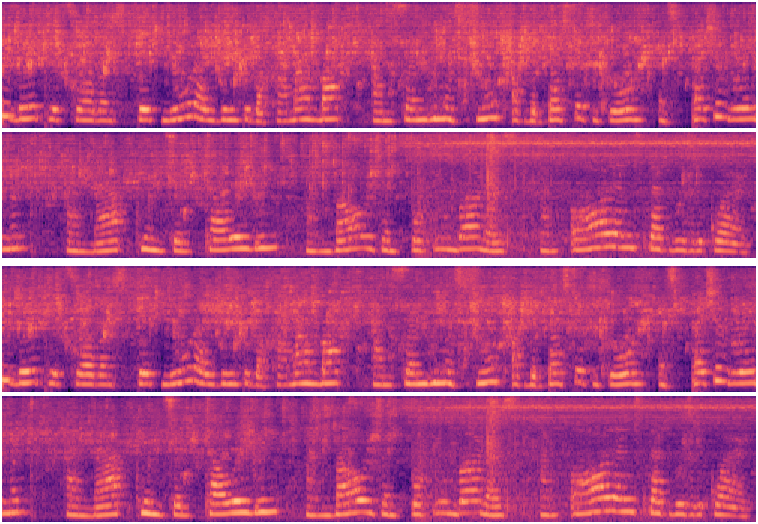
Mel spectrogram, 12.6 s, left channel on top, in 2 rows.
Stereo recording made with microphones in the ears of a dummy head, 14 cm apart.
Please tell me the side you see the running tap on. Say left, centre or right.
left.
